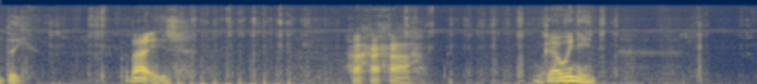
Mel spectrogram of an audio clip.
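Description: A small hand tool scrapes and scratches through loose dry soil.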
